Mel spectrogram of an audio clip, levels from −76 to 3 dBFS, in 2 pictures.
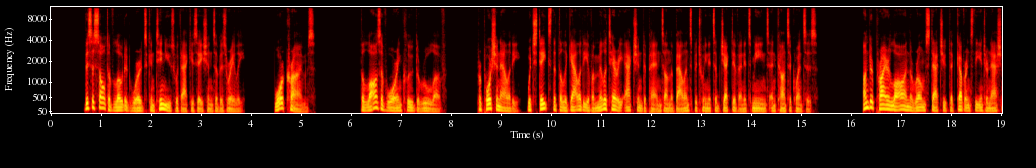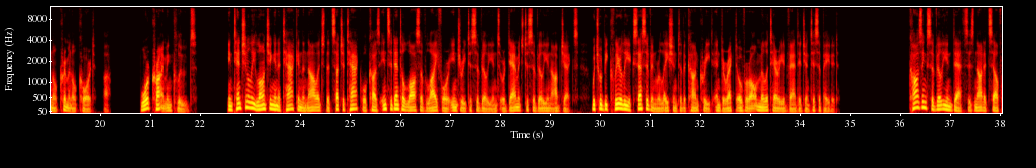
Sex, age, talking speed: male, 40-59, 165 wpm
